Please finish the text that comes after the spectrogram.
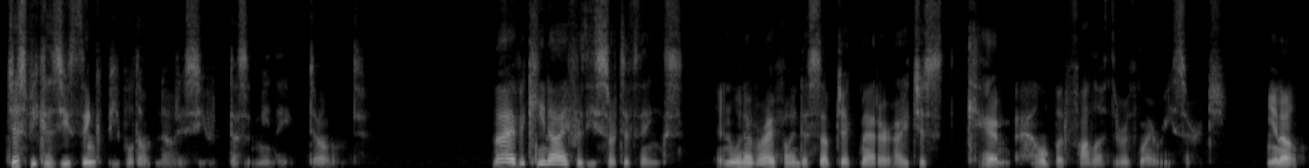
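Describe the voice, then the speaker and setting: Male actor as obsessed stalker killer for audio drama: low, theatrically animated, playfully menacing, infatuated, murmuring. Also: a little slow, dry recording, exaggerated voice. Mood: obsessive, intimate. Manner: theatrical, teasing, slipping between murmurs and whispers. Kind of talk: intimate audio roleplay monologue.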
